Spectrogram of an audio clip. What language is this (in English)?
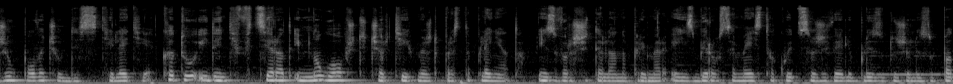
Bulgarian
